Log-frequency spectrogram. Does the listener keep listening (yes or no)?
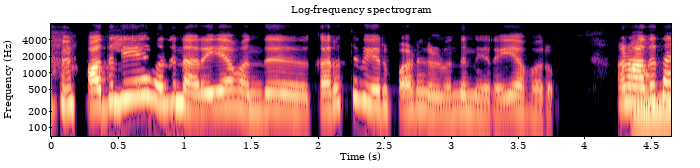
yes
